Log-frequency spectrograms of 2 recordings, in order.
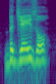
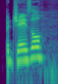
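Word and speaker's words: Bjayzl: white attending to a very important person named bejazel and how do you spell the gazelle uh it's spelled b j a y z l z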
